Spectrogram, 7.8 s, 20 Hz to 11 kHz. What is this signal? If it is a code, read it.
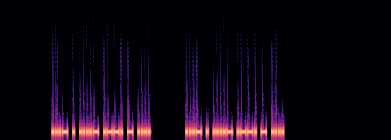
Morse code, heard as a keyed tone, about 36 wpm, 700 Hz. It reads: VE4PTH VE4PTH
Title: DXCC-100 Call Signs - 6 Characters - Repeated 2x - 35wpm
